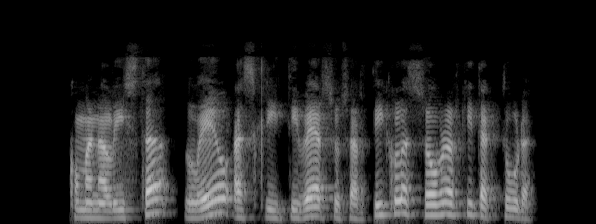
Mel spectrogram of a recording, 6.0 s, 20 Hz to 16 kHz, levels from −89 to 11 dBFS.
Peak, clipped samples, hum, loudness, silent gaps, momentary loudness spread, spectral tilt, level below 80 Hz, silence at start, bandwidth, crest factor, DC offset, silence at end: -6 dBFS; under 0.1%; none; -23 LUFS; 1.78-1.84 s; 10 LU; -7.5 dB/octave; -68 dBFS; 0.7 s; 6.4 kHz; 18 dB; under 0.1%; 0.65 s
